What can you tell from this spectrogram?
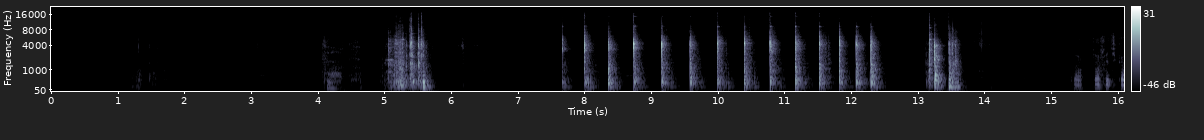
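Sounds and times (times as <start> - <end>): hammer tapping metal: 7.7 - 12.5, 13.1 - 13.6.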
